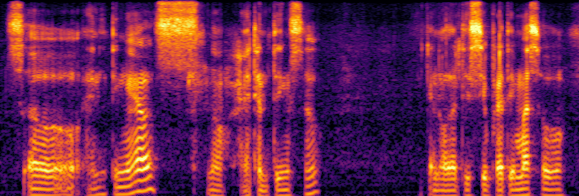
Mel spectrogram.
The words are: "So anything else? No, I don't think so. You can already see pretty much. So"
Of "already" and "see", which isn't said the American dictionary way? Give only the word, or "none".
already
